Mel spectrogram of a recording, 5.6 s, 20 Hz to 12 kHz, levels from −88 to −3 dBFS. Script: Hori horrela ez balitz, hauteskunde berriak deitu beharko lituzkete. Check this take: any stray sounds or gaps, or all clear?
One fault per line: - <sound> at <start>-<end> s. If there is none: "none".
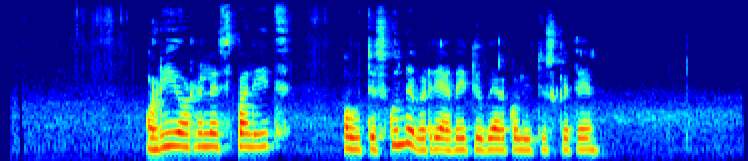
none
